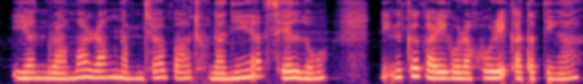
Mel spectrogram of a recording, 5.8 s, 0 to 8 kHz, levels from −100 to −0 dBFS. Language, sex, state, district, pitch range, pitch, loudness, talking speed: Garo, female, Meghalaya, South Garo Hills, 215-245 Hz, 225 Hz, -15 LUFS, 105 wpm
